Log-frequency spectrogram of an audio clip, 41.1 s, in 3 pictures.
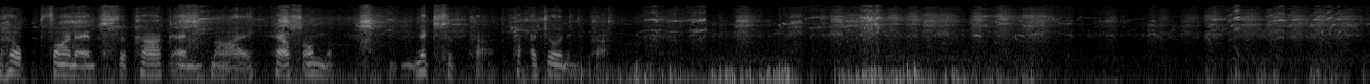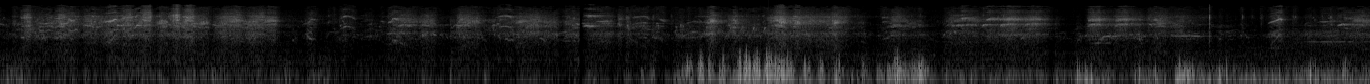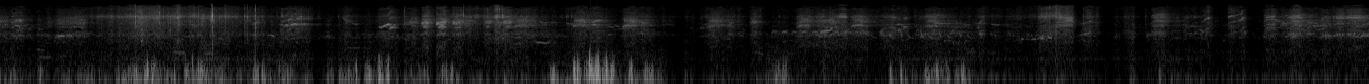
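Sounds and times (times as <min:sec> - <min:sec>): birds chirping and calling: 0:00.0 - 0:41.0
low rumble on microphone: 0:05.7 - 0:11.2, 0:19.6 - 0:34.3.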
